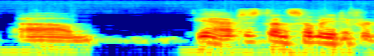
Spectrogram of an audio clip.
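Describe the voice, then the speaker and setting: Music plays in the background as a man speaks. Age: 40s. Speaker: webcomic artist. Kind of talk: casual chat.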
